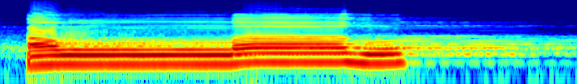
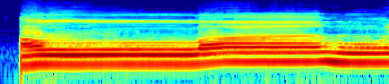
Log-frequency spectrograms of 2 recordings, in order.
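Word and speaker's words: الله: a-nya langsung masukkan ke lafaz Allah Ya Allahu dipanjangkan dua harakat ya karena terdapat Alif kecil di sini Allahu la kemudian huruf la dipanjangkan lima harakat karena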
